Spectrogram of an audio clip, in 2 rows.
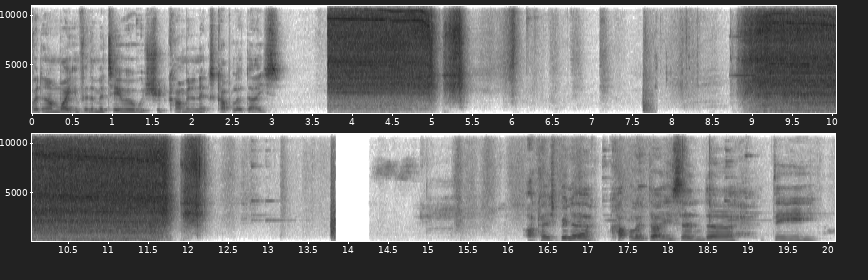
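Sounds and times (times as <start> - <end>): electric drill boring through panel: 3.7 - 5.5, 8.8 - 12.3.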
